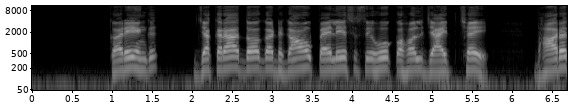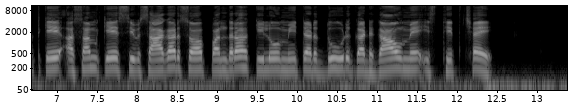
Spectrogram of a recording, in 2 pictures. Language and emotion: Maithili, neutral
